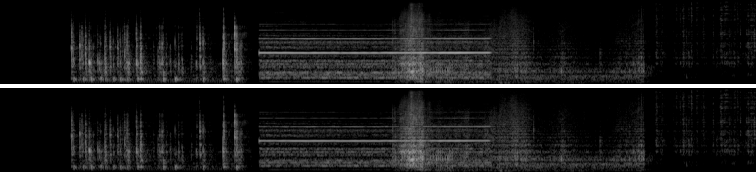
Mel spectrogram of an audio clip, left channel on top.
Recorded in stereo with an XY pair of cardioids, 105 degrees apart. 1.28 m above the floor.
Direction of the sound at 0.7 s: 30° left.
